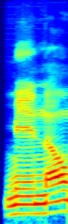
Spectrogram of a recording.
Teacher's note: Mi, kalimah mim bunyinya mi, kalimah na, nun bunyinya na, tetapi dia bertemu dengan nama Allah, maka kita idgham syamsikan dia dengan lam sana. Jadi lam kena baca dengan tebal sebab sebelum nama Allah jalallah, hukum jalallah, iaitu dia baris di atas, kena baca dengan tebal. · Allah itu 2 harakah saja. Baru betul bunyinya. Kalau kita bunyi minallahi, laju je tu tak boleh.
